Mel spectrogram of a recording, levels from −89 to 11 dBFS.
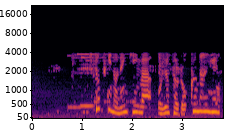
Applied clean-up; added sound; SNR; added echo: classical method spectral subtraction.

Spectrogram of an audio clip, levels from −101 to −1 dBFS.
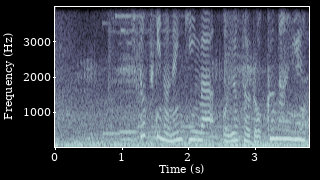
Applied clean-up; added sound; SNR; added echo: none; Insect / Frog; 3 dB; none.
